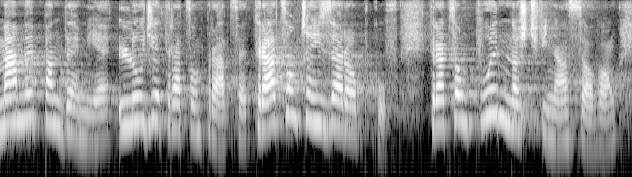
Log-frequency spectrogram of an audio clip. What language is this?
Polish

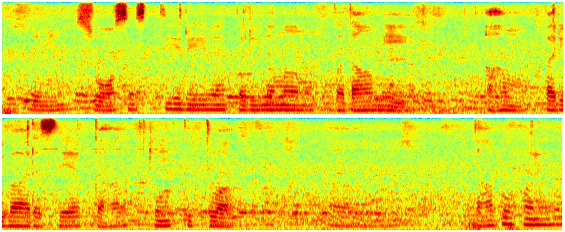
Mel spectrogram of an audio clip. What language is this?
Sanskrit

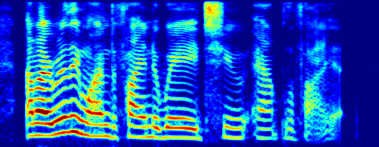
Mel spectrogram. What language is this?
English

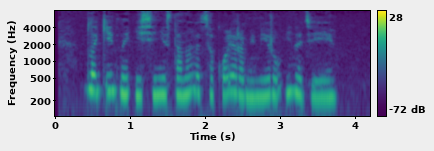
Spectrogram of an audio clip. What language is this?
Belarusian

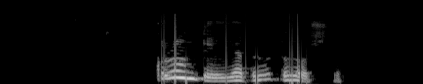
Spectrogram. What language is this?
Laz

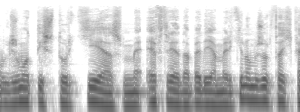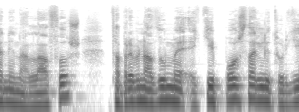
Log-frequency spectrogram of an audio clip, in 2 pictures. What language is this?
Greek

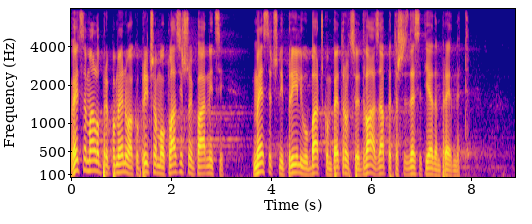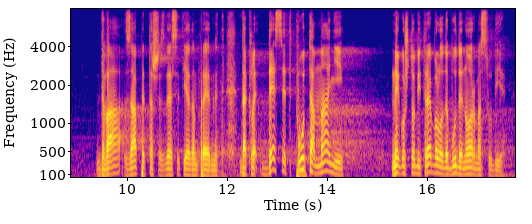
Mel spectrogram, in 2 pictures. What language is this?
Serbian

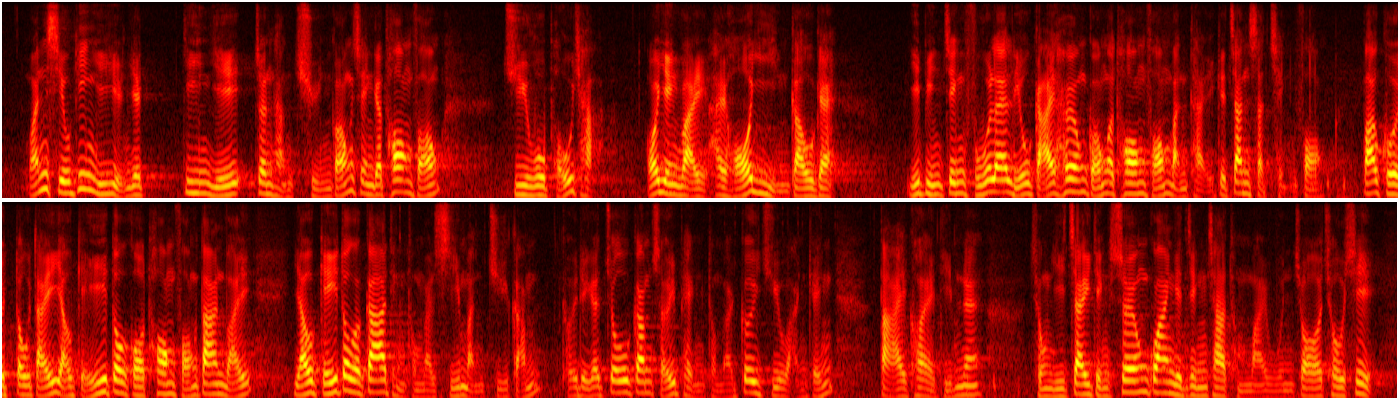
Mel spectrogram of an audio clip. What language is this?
Cantonese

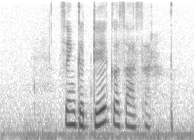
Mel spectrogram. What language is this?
Javanese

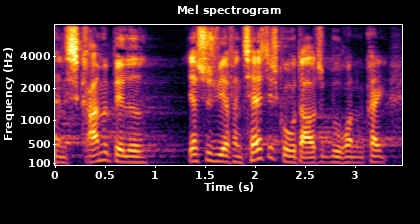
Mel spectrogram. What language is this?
Danish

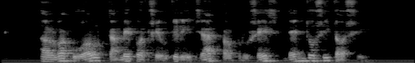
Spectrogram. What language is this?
Catalan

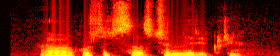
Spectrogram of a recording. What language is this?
Pashto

